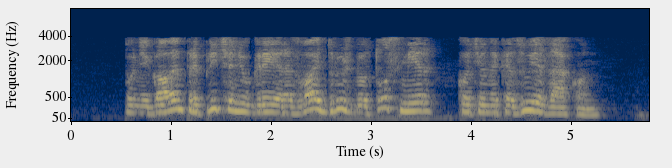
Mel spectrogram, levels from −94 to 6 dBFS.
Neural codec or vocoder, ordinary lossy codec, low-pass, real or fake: none; AAC, 16 kbps; 7.2 kHz; real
